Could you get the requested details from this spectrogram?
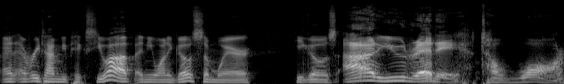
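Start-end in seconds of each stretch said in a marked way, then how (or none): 3.4-5.7 loud, very slow, drawn-out Scottish brogue. Quoting a game character who asks before every warp: deep scottish accent. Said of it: "like a Shrek, but several semitones deeper Scottish accent".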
